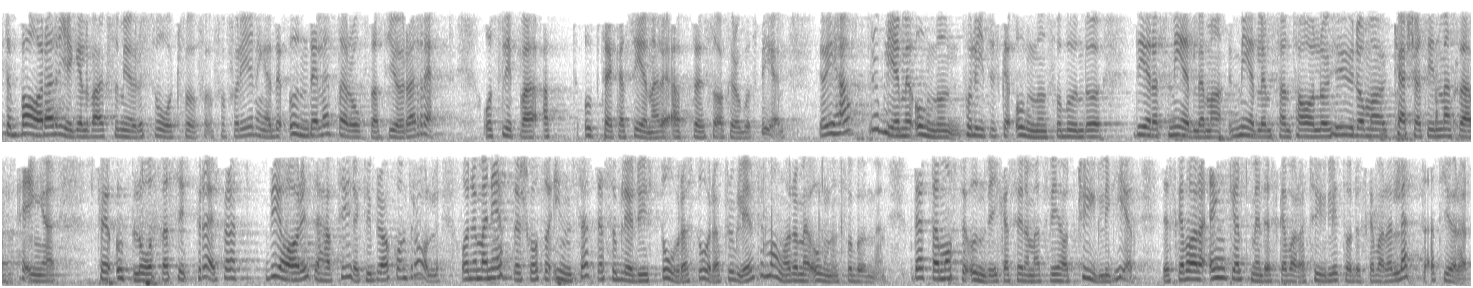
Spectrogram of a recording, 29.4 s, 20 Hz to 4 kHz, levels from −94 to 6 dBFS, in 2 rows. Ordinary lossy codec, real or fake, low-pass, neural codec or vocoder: MP3, 32 kbps; real; 3.6 kHz; none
